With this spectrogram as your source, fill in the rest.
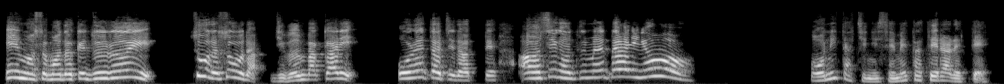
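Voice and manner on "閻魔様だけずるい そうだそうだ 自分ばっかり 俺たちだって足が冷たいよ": higher, whiny ogres protesting that it's unfair; sulky little demons complaining; whining ogres. Acted. (不満げに高い声で騒ぐ鬼たち)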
